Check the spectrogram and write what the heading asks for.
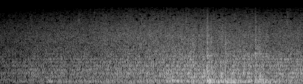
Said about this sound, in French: Partout, l'océan et le bruit de la mer qui cogne sur la coque du Saturnia au rythme entêtant du vent qui souffle.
